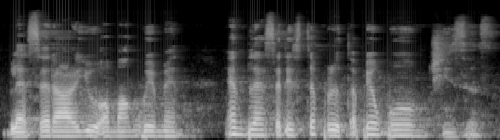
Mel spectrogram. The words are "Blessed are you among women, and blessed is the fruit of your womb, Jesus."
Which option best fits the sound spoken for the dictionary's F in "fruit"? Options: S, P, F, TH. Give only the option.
P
